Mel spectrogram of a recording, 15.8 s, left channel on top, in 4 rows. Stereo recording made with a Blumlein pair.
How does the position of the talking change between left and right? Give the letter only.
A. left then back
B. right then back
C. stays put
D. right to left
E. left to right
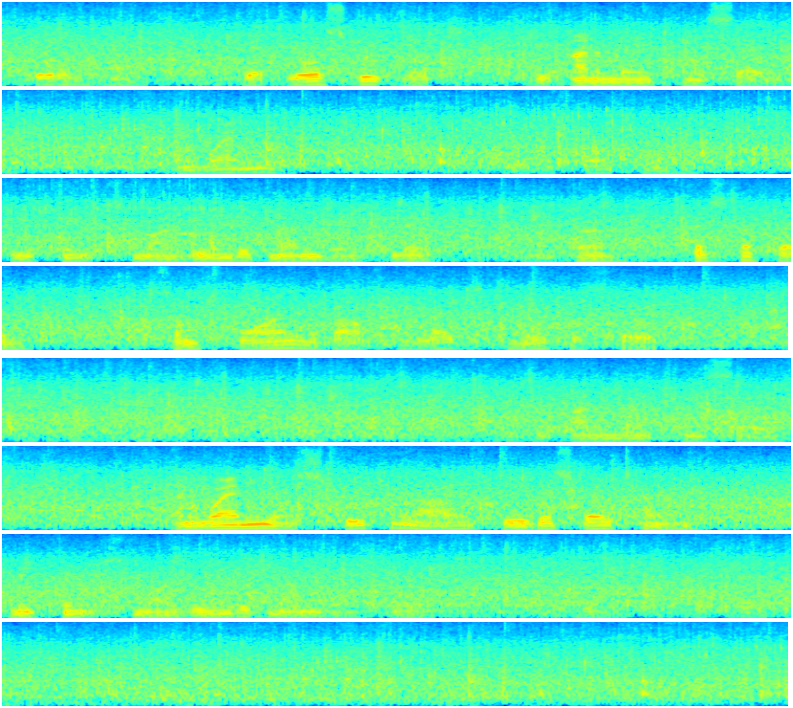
B.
